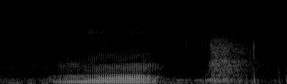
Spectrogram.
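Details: Snoring French Bulldog: a deep, rumbling, harmonic-rich snore swells and fades over about a second, followed by a softer, airy exhale.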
